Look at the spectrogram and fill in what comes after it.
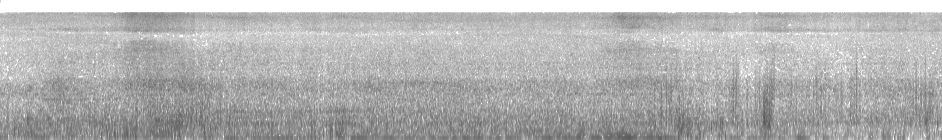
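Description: Northern Ireland Railways diesel multiple unit passing beneath and pulling away, a steady low engine drone that swells about two-thirds of the way through and then starts to fade, with wind buffeting the microphone.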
